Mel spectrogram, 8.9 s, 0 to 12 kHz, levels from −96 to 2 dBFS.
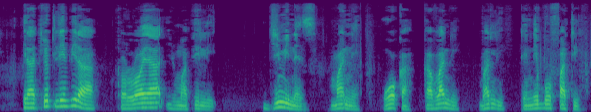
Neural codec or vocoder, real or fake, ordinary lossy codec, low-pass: vocoder, 24 kHz, 100 mel bands, Vocos; fake; AAC, 32 kbps; 10.8 kHz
